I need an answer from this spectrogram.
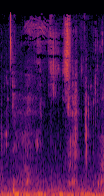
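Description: Someone chews peeled orange segments with soft, wet crunching and biting sounds. The chewing comes as a quiet, irregular series of small bites and squelches, with no talking.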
